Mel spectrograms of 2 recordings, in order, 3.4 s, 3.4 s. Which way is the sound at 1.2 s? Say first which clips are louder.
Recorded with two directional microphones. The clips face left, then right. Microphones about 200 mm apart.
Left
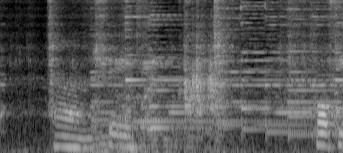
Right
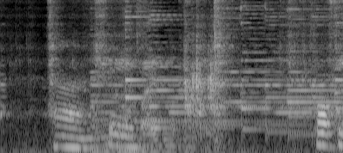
Left 1 dB; 20° left (ahead or behind).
